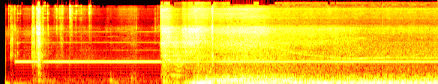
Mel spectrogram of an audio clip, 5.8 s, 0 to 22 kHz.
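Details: 350 TBI engine: key-on chime, then a steady starter churn at roughly four turns per second that never catches; cranks but won't start.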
